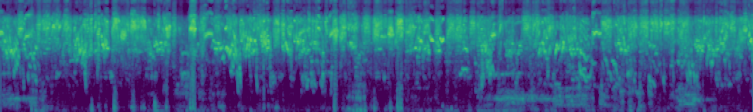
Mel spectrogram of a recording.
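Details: Budgerigars in a flock keep up continuous high chirps, warbles and short squawks, a tangled overlapping chatter with occasional soft knocks in the background.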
